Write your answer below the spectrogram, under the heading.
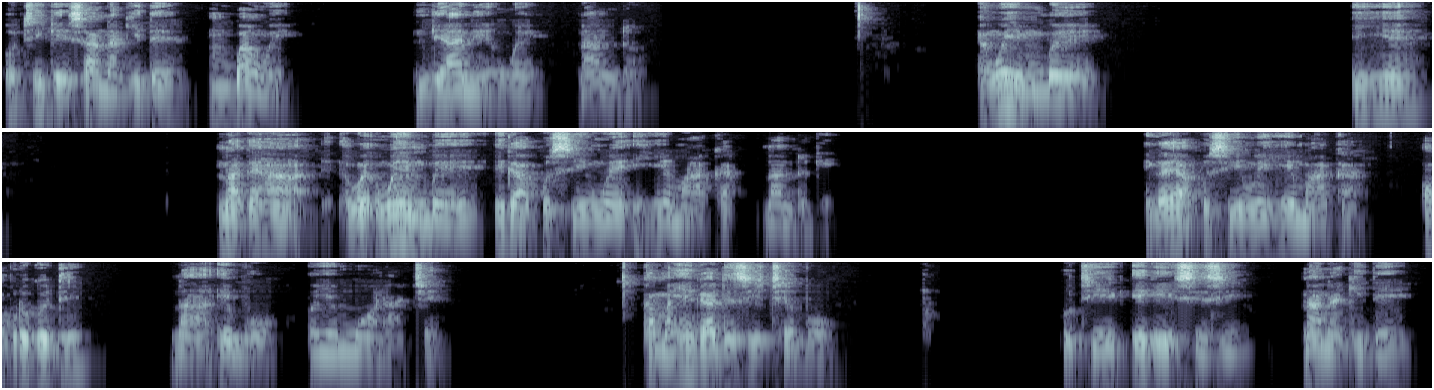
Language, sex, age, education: Igbo, male, 15-29, tertiary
